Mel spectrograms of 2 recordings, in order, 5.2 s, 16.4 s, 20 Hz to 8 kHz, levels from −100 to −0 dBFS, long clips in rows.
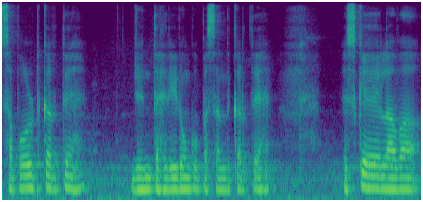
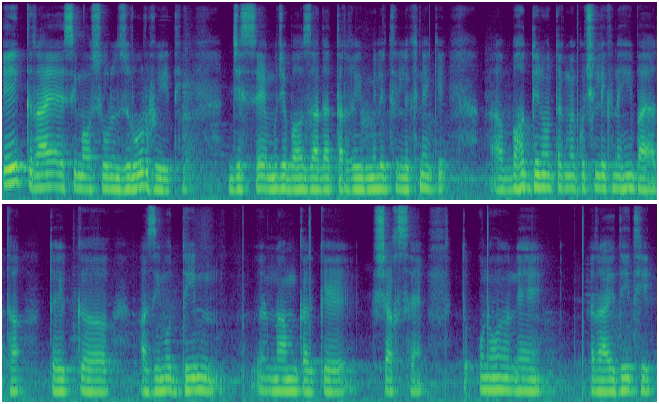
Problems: none marked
